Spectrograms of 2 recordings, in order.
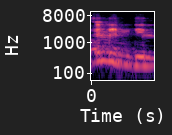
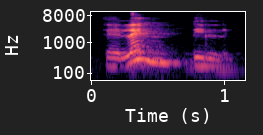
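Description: First: The stress is not on the second-to-last syllable. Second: The stress is on the second-to-last syllable. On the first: The speaker calls it wrong. "No Elendil" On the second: The speaker calls it right. "Porque la segunda es fuerte"

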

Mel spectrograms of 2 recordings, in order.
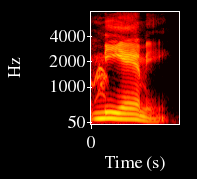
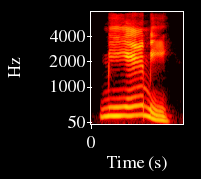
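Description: First: Miami is said with an English pronunciation. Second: Miami is said with a Spanish pronunciation. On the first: The speaker calls it right. "it's not Miami" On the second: The speaker calls it wrong. "That would be the Spanish pronunciation of it"

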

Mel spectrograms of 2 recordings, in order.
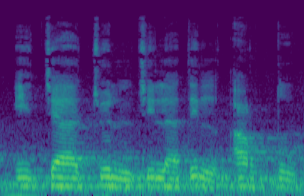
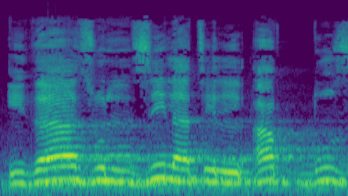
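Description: First: The z sounds are pronounced as j. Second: The z sounds are pronounced as z. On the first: The speaker calls it wrong. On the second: The speaker calls it right.

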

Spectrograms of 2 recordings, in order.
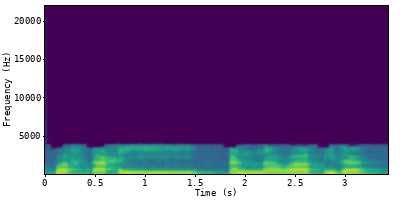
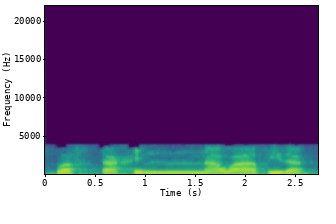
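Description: First: The verb's final ya vowel is kept before the article. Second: The final ya vowel is dropped and words run together. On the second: "kalau bersambung maka dhamir ya ... ini tidak diucapkan"

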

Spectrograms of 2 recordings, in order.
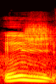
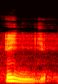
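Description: First: The j is loose with continuing sound. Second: The j is a full stop with no airflow. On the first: The speaker calls it wrong. "الأول خطأ في الصفة" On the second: The speaker calls it right. "إج هكذا اختبر"

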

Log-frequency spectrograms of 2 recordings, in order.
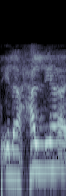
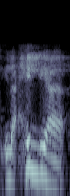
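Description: First: The vowel after the h sound is a. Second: The vowel after the h sound is i. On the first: Until it is removed. The speaker calls it right. "بفتح الحاء" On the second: Until it becomes permissible. The speaker calls it wrong. "وكسر الحاء لحن فاحش يغير المعنى"

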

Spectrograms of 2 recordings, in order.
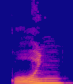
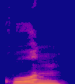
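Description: First: The final consonant is pronounced soft. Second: The final consonant is pronounced hard. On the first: "Сначала смягчай" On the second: "а потом не смягчай"

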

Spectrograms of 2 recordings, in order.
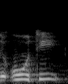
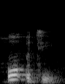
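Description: First: The word begins with a long vowel, one glottal stop. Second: The word has two glottal stops at the start.

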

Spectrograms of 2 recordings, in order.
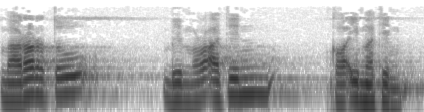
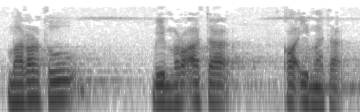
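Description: First: The nouns end with a nasal -in sound. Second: The nouns end with a plain -a sound. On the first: The speaker calls it right. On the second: The speaker calls it wrong.

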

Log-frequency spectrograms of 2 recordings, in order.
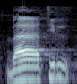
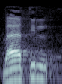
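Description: First: The first syllable is heavy, with the tongue raised. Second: The first syllable is light, with the tongue flat. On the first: The speaker calls it wrong. "Jadi bukan batil" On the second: The speaker calls it right. "Atau lisannya mendatar"

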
